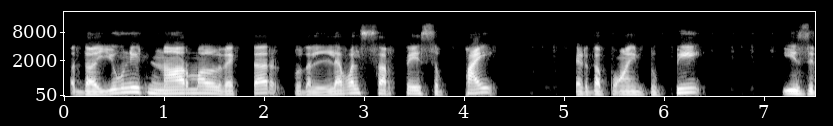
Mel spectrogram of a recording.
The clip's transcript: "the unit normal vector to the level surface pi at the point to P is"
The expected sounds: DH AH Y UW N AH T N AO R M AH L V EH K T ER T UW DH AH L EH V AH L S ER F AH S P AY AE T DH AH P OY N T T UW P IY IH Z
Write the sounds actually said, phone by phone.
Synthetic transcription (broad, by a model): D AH Y UW N AH T N AO R M AH L V EH K T ER T UW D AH L EH V AH L S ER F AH S P AY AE T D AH P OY N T T UW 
